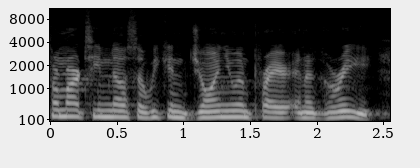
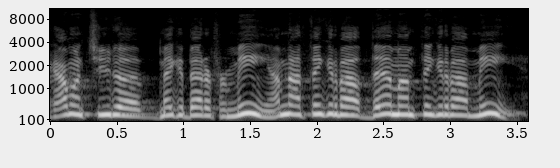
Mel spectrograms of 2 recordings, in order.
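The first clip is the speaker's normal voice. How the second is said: louder, higher, self-absorbed whine; mock selfish demand; 6 semitones higher, 9 dB louder than usual. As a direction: parody a selfish prayer. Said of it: "You're like".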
